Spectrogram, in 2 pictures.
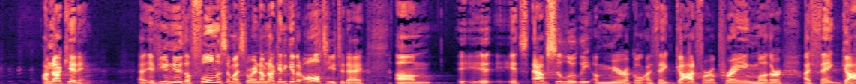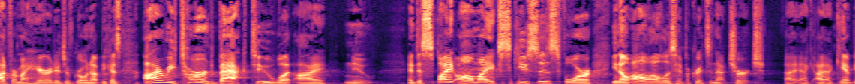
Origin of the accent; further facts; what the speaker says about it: Tulsa, Oklahoma, United States; also born or lived in Wisconsin / Springfield, Missouri; I grew up in Tulsa, Oklahoma. Actually, Wisconsin first, but then Tulsa, Oklahoma, when I was about 10 years old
